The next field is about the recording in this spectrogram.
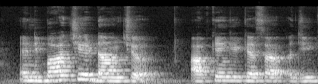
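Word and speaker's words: Nebuchadnezzar: इसको वो लिखते हैं नबूकत नज़र। ठीक है, इंग्लिश में जब आप बहुत लंबा सा इसका नाम है, अगर आप इसकी प्रोनाउंसिएशन चेक करें तो वो बोलते हैं निबाचे डांचर।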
